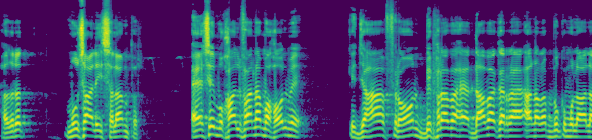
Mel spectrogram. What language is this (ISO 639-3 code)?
urd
